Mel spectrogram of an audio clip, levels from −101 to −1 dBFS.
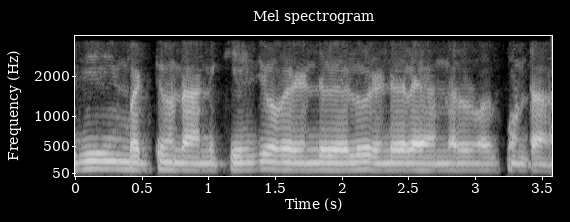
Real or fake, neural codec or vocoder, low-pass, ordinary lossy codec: fake; codec, 16 kHz, 16 kbps, FunCodec, trained on LibriTTS, 50 frames a second; 3.6 kHz; none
